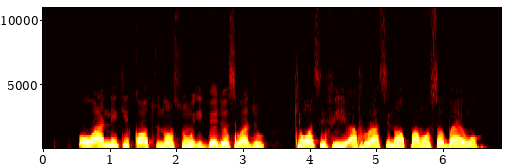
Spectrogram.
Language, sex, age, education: Yoruba, female, 15-29, tertiary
